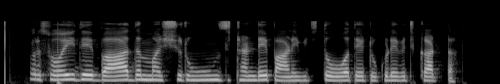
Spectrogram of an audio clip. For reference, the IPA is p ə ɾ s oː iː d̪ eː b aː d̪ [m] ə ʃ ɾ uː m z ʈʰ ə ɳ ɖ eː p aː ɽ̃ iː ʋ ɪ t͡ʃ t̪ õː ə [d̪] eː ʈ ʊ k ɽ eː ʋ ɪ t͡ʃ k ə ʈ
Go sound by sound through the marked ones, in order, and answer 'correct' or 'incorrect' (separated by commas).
correct, incorrect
